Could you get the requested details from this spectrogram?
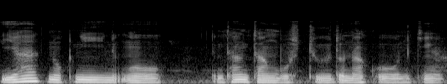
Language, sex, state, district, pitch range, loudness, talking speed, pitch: Garo, male, Meghalaya, West Garo Hills, 95-110 Hz, -15 LUFS, 105 wpm, 95 Hz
